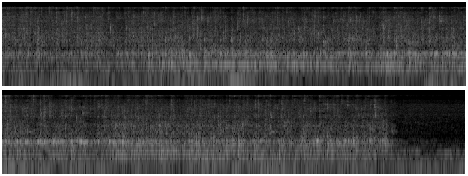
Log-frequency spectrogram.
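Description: Juice poured in a thin stream from a plastic cup into a small bottle: a steady trickle that stops abruptly about eleven seconds in.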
